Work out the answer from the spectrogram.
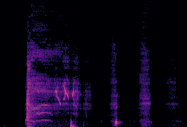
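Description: An adult gives a harsh, drawn-out cough followed by a few shorter, weaker coughs during a flu illness.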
